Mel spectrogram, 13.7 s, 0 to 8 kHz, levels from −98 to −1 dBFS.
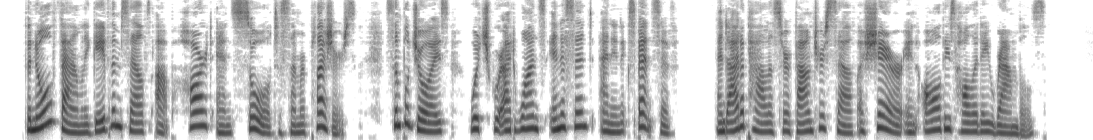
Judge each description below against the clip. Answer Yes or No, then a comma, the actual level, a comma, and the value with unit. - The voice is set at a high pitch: Yes, high, 200 Hz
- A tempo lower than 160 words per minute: Yes, average, 145 wpm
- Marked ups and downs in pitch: Yes, wide, 6.0 semitones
